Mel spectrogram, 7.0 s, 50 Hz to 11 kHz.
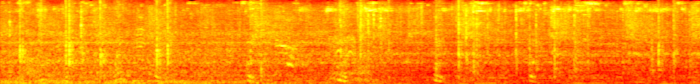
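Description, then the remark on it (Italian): Horse hooves clip-clop steadily amid a dense, rumbling background: Arjuna's war chariot, drawn by four white horses and driven by Krishna, moving at a trot; the sound stays loud and continuous throughout with scattered sharper knocks. “Arjuna nel suo magnifico cocchio da guerra, trainato da 4 cavalli bianchi.”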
